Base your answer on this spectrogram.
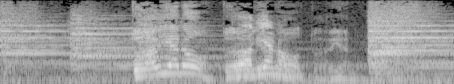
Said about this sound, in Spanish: Bueno, que se acercan ya, las campanadas, me parece que están empezando vamos. A sonar.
